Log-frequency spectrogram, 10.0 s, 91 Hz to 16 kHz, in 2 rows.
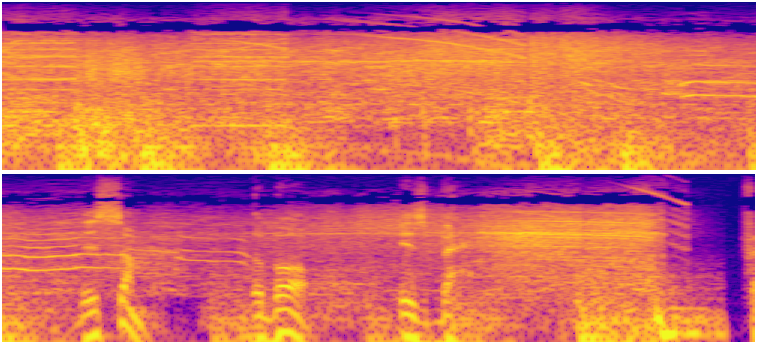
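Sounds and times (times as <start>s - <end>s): shrill whirring hiss: 0.0s - 9.6s.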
